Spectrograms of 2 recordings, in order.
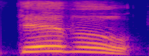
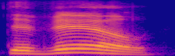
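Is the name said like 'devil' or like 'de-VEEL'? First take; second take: devil; de-VEEL. First: It sounds like the word devil. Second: It sounds like de-VEEL, not devil. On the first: The speaker calls it wrong. "It says devil" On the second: The speaker calls it right. "It's pronounced Deville"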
